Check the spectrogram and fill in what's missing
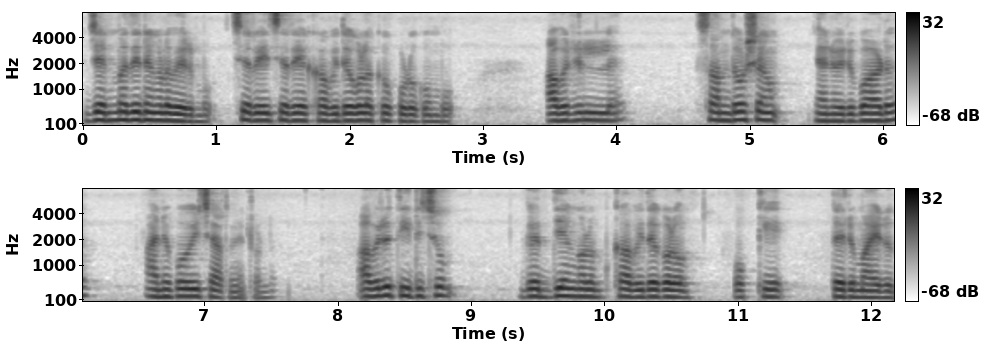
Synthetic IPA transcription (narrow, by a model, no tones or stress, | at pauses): d͡ʑe̞nmɐd̪inɐŋːɐɭʋɐɾumbo̞ːt͡ɕerijɐt͡ɕerijɐkɐʋiðɐɣɐɭo̞kːe̞kuɽukːumbo̞ː | ɐʋɐɾiːe | sɐnd̪o̞ːʂɐŋum | ɲaːno̞ɾubaːɽɨɐnubʱɐʋit͡ɕːɐɐrɐɲːiʈːuɳɖɨ | ɐʋɐɾut̪iɾit͡ɕːum | ɡed̪jɐŋːɐɭumkɐʋiðɐɣɐɭum | o̞kːe̞t̪ɐɾumaːjiɾunːu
